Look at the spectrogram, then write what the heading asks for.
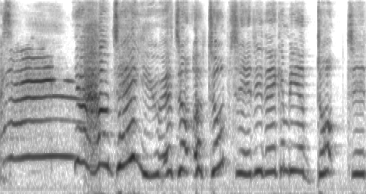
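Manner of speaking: very high, loud, hammed-up indignation; tiefling hamming up outrage at the guard, high and loud; mock outrage. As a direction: play offended on her new sister's behalf. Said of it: "And she goes".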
